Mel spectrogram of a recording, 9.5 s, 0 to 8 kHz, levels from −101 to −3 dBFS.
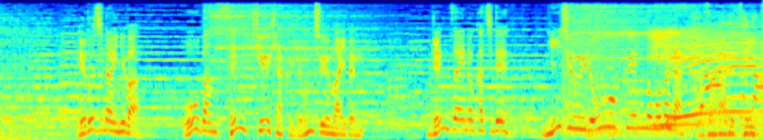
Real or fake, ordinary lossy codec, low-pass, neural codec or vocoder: real; none; 7.2 kHz; none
